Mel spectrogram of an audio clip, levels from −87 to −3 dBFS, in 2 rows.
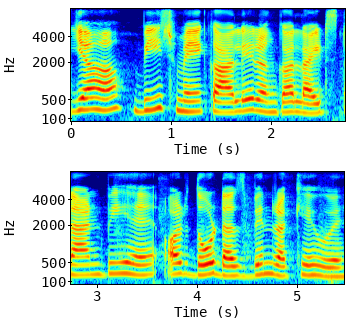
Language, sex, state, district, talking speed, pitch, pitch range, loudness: Hindi, female, Uttar Pradesh, Hamirpur, 175 wpm, 230 Hz, 220-250 Hz, -17 LUFS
